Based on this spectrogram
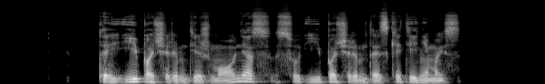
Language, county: Lithuanian, Vilnius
